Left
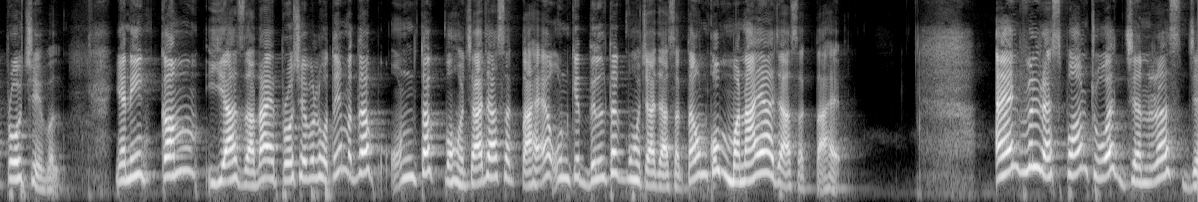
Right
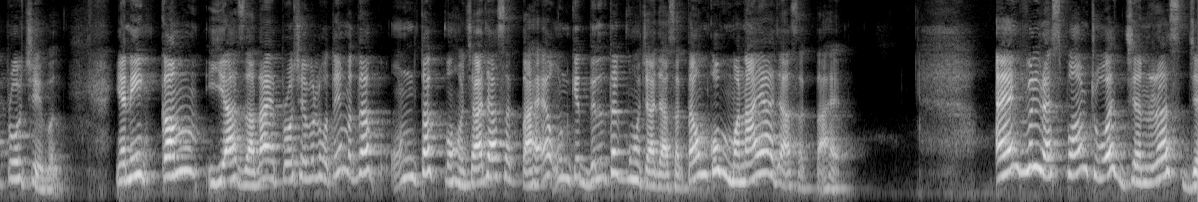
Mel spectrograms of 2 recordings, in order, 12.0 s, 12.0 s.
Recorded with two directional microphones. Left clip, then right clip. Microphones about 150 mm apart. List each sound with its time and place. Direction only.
0.1 s a woman's voice: 50° left (ahead or behind)
1.2 s a woman's voice: 35° left (ahead or behind)
2.8 s a woman's voice: 60° left (ahead or behind); by 4.4 s 45° left (ahead or behind)
4.4 s a woman's voice: 55° left (ahead or behind)
4.8 s a woman's voice: 40° left (ahead or behind)
7.1 s a woman's voice: 55° left (ahead or behind)
9.6 s a woman's voice: 45° left (ahead or behind)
